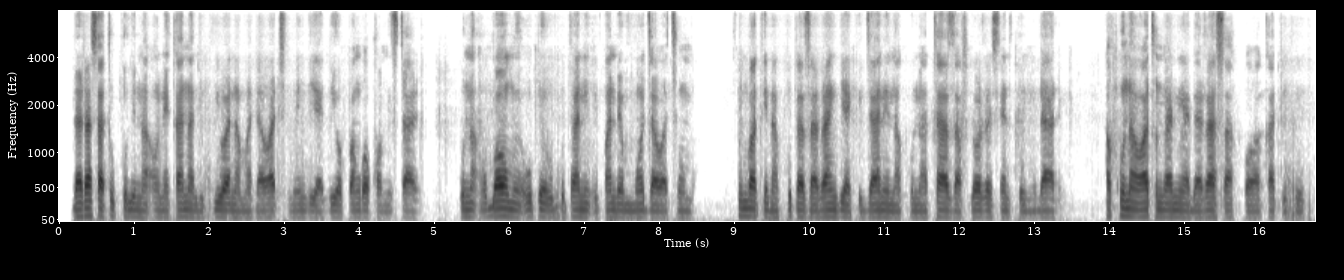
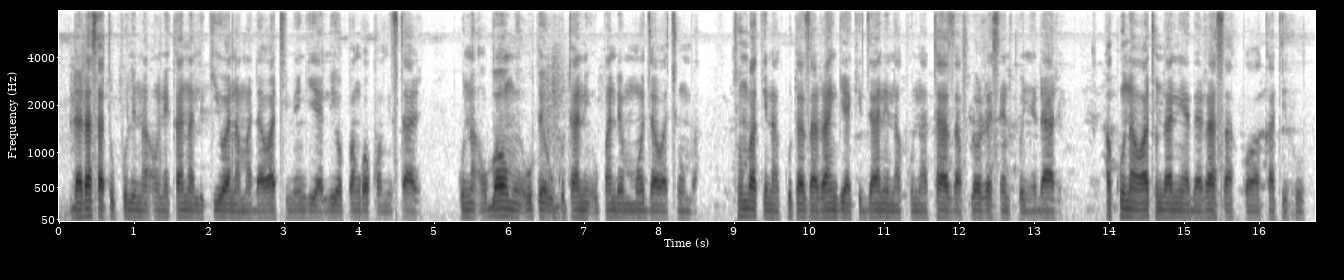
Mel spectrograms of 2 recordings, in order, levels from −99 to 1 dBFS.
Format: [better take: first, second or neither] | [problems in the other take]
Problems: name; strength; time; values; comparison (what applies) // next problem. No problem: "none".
second | noise reduction (neural mask model DeepFilterNet 3)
